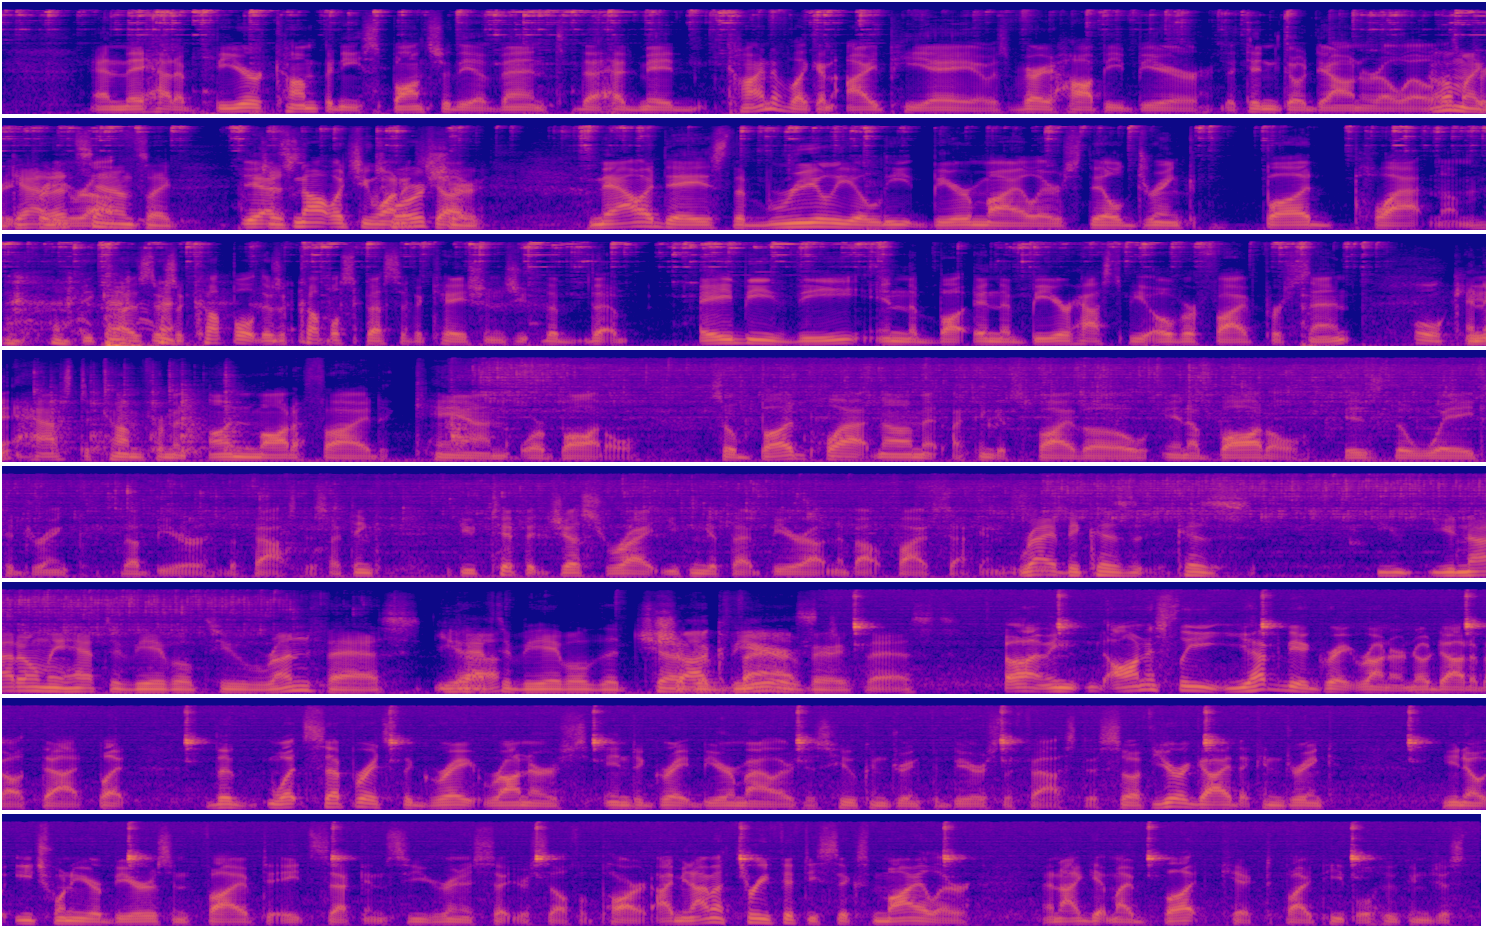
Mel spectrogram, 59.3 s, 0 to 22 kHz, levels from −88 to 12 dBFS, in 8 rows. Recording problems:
household noises; very loud; throughout; 2 dB above the speech

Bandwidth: 16 kHz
